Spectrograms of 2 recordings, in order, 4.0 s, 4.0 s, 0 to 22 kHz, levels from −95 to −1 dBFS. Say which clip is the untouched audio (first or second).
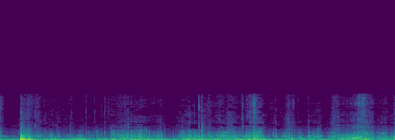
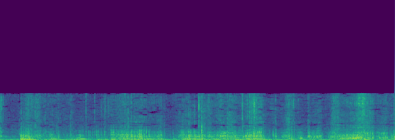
second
